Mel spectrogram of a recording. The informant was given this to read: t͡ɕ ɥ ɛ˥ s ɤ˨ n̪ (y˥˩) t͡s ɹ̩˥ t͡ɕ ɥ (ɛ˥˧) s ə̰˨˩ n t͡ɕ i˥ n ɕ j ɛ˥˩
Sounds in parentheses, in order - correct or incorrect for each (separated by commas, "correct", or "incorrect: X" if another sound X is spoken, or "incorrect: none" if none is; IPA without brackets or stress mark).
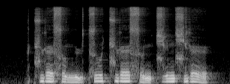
incorrect: y̰˨˩, incorrect: ɛ˥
